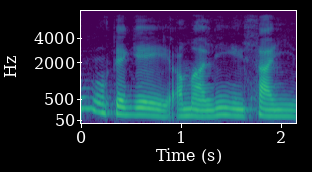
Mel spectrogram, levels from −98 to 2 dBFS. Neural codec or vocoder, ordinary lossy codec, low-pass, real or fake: codec, 16 kHz, 8 kbps, FreqCodec, larger model; none; 7.2 kHz; fake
